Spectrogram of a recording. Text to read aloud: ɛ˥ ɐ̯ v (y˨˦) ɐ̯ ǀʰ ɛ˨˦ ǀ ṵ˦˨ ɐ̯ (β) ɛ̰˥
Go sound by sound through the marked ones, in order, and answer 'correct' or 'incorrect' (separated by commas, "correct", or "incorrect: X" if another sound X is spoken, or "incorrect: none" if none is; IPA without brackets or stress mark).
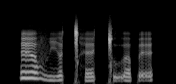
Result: incorrect: i˨˦, incorrect: p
